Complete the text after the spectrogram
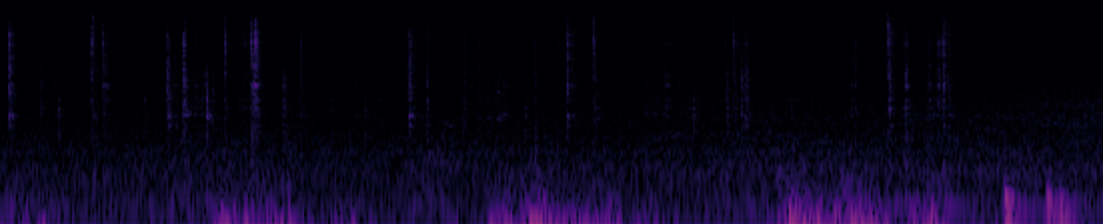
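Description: A wooden stick taps and brushes softly close by.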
